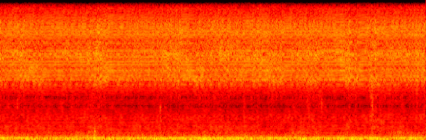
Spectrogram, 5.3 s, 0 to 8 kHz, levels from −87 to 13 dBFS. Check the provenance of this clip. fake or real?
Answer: fake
